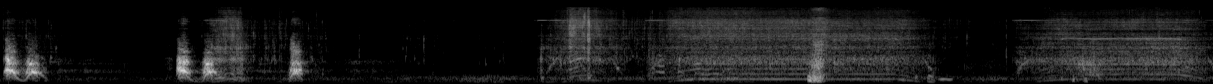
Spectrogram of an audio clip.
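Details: Pipa, a 3-year-old pet Whippet scared of a boat, gives sharp barks early, then drawn-out whining howls over a steady engine-like drone; people talk nearby.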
